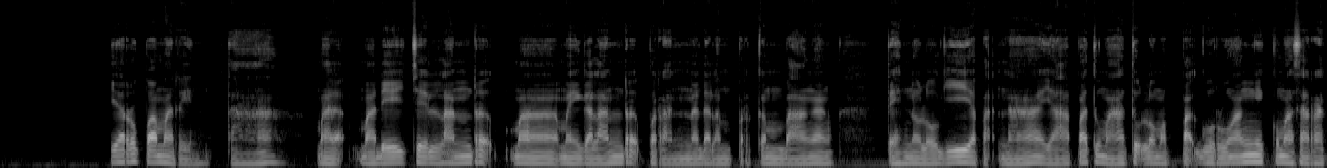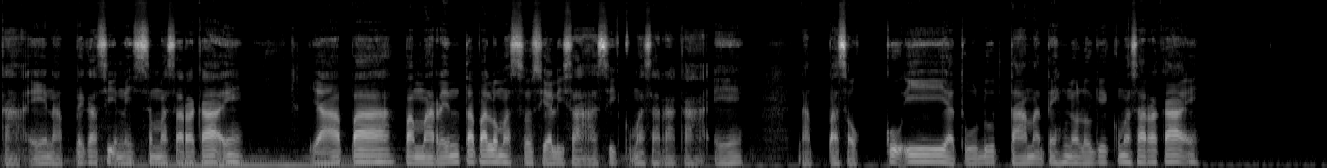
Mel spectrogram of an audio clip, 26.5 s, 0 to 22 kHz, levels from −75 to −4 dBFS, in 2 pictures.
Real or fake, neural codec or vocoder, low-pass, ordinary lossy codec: real; none; none; none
